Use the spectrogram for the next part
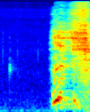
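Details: Adult male with stuffy voice deliberately inducing sneezes: silence, then one sudden forceful burst of air with a voiced onset; a single sneeze.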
